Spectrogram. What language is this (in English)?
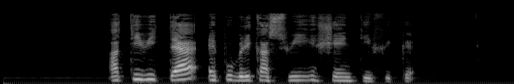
Ligurian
